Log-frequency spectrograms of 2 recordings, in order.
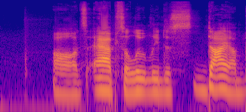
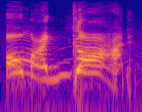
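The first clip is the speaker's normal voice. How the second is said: frustrated shout; 13 semitones higher, 7 dB louder than usual. Real, not acted. Gamer striking out on an easy pitch, frustrated shout.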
